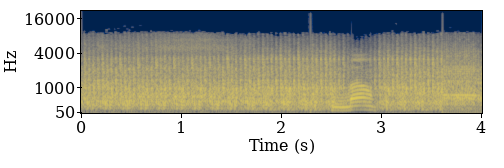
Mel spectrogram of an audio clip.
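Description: An old 1990 Iveco Daily 35-8 diesel engine runs loudly and roughly at a steady idle-like chug, close and continuous, with brief speech heard over it.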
